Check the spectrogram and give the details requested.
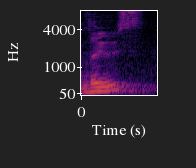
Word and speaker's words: Ljus: technology and as patrick said I'm talking about loose most people don't understand how to pronounce it loose is actually Swedish for lighting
